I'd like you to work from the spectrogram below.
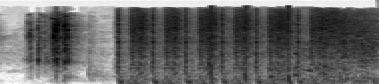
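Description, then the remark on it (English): A gunshot sound effect: after a brief softer lead-in, a loud, sustained burst of rapid automatic gunfire crackles on steadily until the end, with no voices. “Dude, load, gun, air horn.”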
